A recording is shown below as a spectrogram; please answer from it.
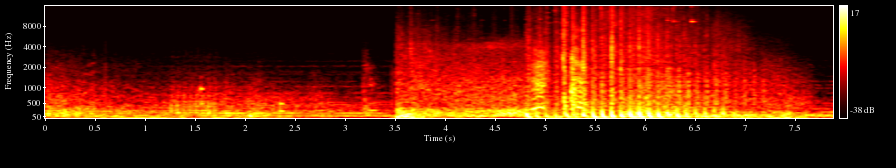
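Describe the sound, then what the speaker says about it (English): Machine gun fire in the video game Battlefield 1, rapid bursts of loud gunfire that start abruptly and rattle on in a dense fusillade over wind-like background noise. "I'm looking at a machine gun."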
